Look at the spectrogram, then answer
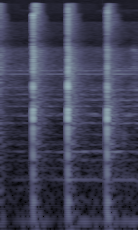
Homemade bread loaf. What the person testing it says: that's got a thud to it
